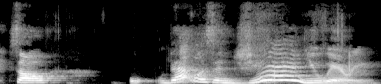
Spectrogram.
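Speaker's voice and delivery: frustrated voice rising high and loud.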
